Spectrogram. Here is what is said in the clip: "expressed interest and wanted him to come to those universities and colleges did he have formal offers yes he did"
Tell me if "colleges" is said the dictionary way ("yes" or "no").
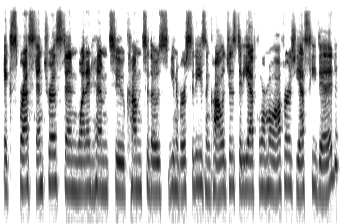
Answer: yes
